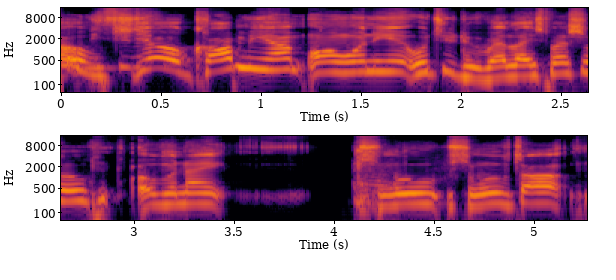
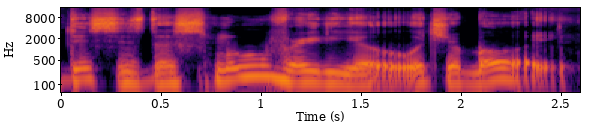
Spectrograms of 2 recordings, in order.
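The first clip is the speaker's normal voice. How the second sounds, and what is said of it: Deep smooth radio DJ voice. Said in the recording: “I've been practicing my deep voice.”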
